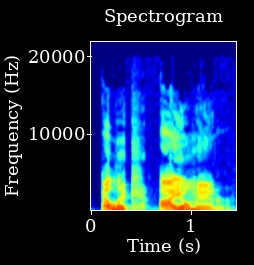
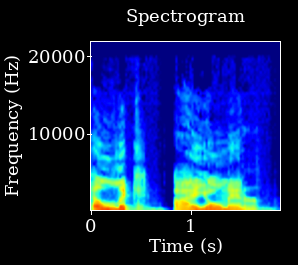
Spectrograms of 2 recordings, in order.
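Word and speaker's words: Elic Ayomanor: Ellioman is officially how you say his name. Thank you uh for confirming that. Elic Io Manor.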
